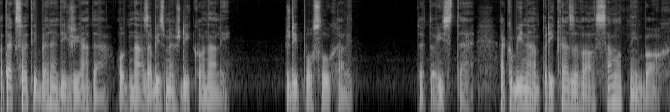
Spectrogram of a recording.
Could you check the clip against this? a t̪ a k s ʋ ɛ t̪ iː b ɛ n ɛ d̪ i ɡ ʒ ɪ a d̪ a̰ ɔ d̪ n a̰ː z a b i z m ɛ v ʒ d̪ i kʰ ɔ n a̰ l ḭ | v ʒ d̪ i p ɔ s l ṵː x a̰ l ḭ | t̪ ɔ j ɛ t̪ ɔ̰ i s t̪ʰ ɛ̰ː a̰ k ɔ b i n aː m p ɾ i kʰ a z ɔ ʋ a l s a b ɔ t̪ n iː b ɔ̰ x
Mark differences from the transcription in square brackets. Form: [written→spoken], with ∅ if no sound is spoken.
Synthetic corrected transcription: a t̪ a k s ʋ ɛ t̪ iː b ɛ n ɛ d̪ i ɡ ʒ ɪ a d̪ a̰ ɔ d̪ n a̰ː z a b i z m ɛ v ʒ d̪ i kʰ ɔ n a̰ l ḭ | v ʒ d̪ i p ɔ s l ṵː x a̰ l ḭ | t̪ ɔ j ɛ t̪ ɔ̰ i s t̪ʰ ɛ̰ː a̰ k ɔ b i n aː m p ɾ i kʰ a z ɔ ʋ a l s a [b→m] ɔ t̪ n iː b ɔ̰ x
